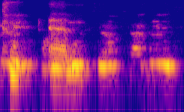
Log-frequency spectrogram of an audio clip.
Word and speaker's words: tu aimes: Tu aimes or tu aimes? Tu. Okay, so she's asked about the pronunciation of that first word.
